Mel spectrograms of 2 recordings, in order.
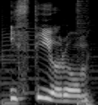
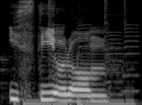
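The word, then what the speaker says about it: istiyorum: یه چیزی رو یاد بدم کلمه کلمه کلمه ایستیوروم ایستیوروم تلفظش ببینید ایستیوروم یعنی چی یعنی دلم میخواد دوست دارم یا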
